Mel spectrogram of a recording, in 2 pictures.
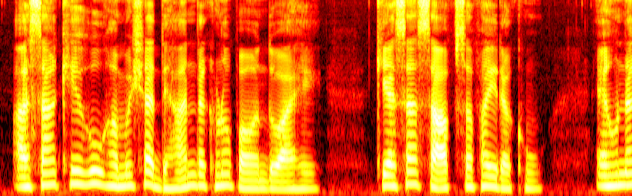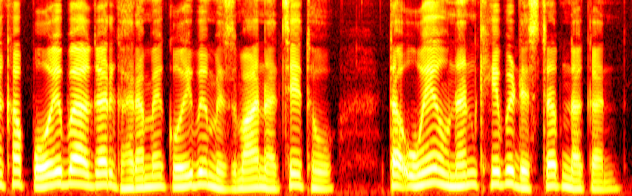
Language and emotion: Sindhi, neutral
